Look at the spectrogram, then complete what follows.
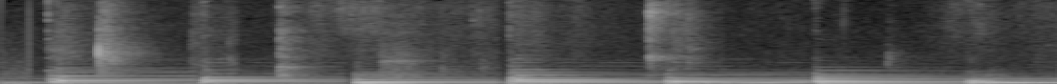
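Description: Background music: piano chords struck about once every three-quarters of a second, each one fading away.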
